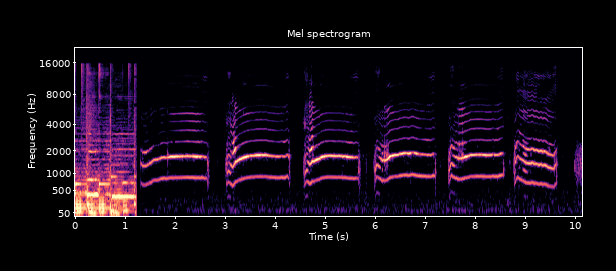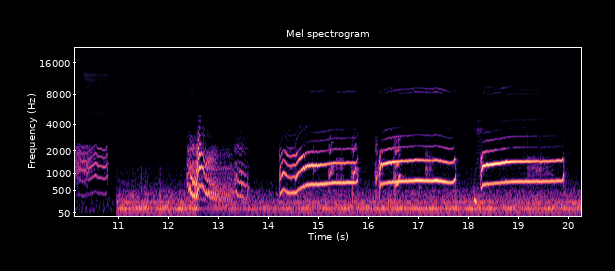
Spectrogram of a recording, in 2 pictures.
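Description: Puppies howling: a run of about six long, even howls, then after a short break a bulldog puppy howling five or six more times over a low hum. Music plays briefly at the start.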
